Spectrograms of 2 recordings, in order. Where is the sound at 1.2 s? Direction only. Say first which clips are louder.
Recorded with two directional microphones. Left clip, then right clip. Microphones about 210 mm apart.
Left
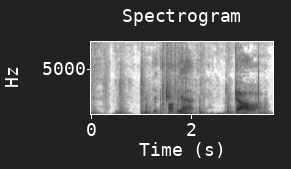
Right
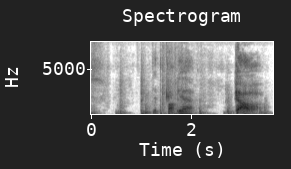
Right 1 dB; 30° right (ahead or behind).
